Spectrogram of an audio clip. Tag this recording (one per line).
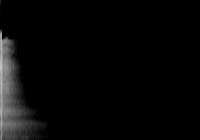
hurt
slap
reverb
echo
